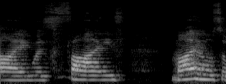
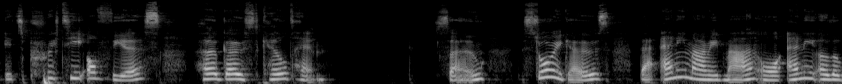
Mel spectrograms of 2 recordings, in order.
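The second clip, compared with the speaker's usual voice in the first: loud, theatrical ghost-story telling; hammy stage actor; 7 dB louder than usual. Acted. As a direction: ham up the spooky tale for the crowd.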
